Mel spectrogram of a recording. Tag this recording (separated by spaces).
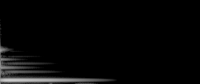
instrument marimba percussion wood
